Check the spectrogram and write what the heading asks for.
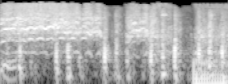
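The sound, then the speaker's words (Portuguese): A horse neighs with a shrill, quavering whinny that pulses rapidly, followed by a few breathy snorts and a sudden louder, rougher burst at the end. “Ela lança fogo pelas ventas e galopa violentamente, soltando relinchos estridentes.”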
